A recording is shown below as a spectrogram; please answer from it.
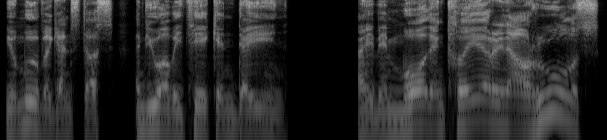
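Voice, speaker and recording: Man narrator doing a slow menacing dwarf slave driver, heavy threats, dry sound. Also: mid-range voice, sharp tone, no echo. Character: brutal male dwarf slave master with a whip.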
